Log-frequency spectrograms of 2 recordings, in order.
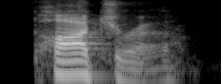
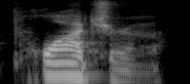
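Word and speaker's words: Poitras: Although, actually, I should correct myself, because Steve Conroy asked Poitra today how you pronounce his name, and he said Poitra, not Poitra. So, like, good, okay. – French-ish, but not the full French.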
